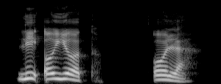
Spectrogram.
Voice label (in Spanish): Palabras en tsotsil, Li'oyot - Hola; Vocabulario tsotsil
